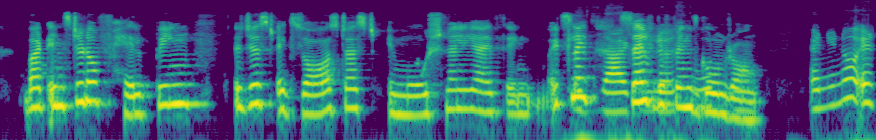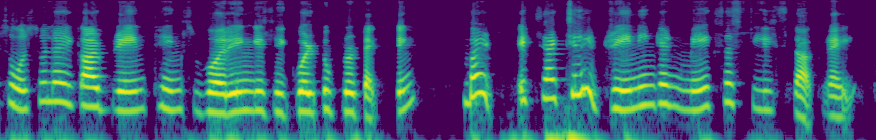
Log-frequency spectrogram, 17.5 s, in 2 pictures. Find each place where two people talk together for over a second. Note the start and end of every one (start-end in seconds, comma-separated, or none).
5.7-7.6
